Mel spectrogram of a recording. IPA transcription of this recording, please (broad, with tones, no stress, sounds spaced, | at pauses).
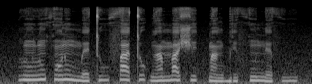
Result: l ũ˧ l ũ˦ f ɔ̃˦ ɾ ũ˦˨ m ɛ˨ t u˧ f a˦ t o˦˨ ɡ ã˨˦ m a˦˨ ʃ e˧ k͡p ã˨ ɡ͡b e˨ f ũ˧ n ɛ˨ f u˧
